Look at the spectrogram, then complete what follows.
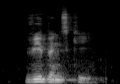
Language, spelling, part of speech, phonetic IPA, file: Ukrainian, віденський, adjective, [ˈʋʲidenʲsʲkei̯], LL-Q8798 (ukr)-віденський.wav
- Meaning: Viennese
